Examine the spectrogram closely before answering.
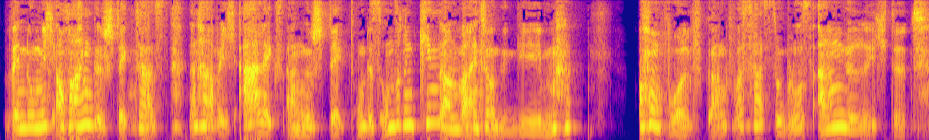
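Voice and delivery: high-pitched, anguished wailing; loud sobbing. A narrator's reading. Svenja fearing she infected her family, sobbing loudly. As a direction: sob it out loudly, close to hysterical. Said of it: "schluchzte laut auf".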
